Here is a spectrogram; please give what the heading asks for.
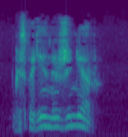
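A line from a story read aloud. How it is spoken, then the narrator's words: Excited address. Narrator (Russian): взволнованно обратился к Фандорину унтер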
